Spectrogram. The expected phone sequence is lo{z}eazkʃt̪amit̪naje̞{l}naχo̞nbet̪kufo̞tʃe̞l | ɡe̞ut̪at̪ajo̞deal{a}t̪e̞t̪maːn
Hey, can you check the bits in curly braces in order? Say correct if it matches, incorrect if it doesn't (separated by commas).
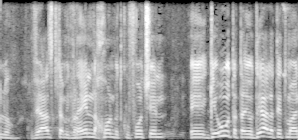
incorrect, correct, correct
